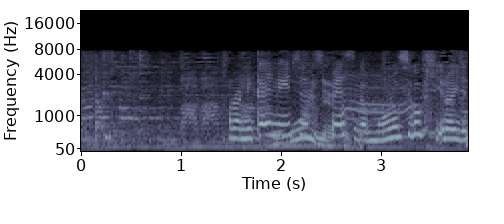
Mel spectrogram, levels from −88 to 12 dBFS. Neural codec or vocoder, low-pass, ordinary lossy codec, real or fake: none; none; none; real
